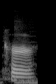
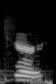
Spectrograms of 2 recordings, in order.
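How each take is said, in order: First: The syllable has an 'er' vowel, like cur. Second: The syllable has a 'yoor' vowel, like cure. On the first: The speaker calls it right. "just cur" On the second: The speaker calls it wrong. "Not not cure"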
